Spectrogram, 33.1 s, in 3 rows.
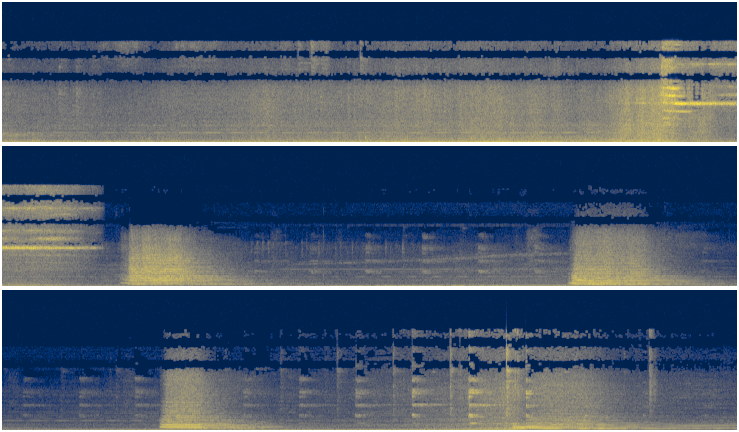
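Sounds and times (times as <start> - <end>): train wheels rumbling on rail: 0.0 - 33.0
locomotive horn chord: 12.8 - 14.8, 19.5 - 21.9, 24.4 - 26.4, 29.7 - 33.0.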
